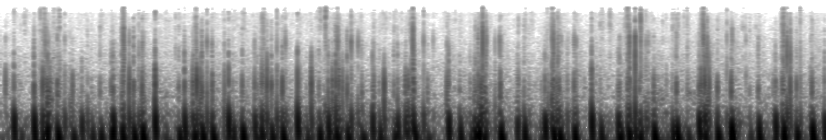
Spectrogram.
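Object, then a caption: Soft foam pizza-slice squishy toy. Long glittery acrylic nails tap and scratch rapidly on a hand-sized, soft, solid foam pizza-slice squishy toy with a face, held close. The result is a dense, steady stream of quick, muffled low thuds with very short decay, a deep boomy body and faint bright clicky edges.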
